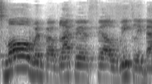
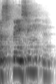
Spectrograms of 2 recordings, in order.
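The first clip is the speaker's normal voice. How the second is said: ordinary delivery, nothing marked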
